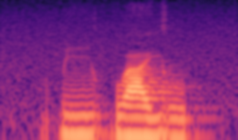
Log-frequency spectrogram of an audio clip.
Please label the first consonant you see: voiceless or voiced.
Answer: voiceless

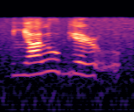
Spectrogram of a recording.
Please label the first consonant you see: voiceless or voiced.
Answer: voiced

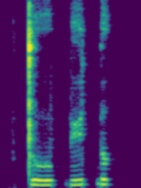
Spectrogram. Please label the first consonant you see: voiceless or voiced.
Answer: voiceless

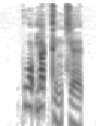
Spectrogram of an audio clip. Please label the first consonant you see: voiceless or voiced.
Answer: voiceless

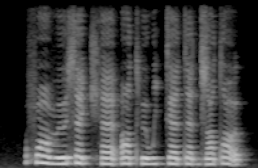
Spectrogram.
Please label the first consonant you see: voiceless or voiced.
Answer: voiceless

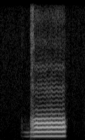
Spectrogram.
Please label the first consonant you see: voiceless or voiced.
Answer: voiced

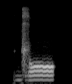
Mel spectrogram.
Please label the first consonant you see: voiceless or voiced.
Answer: voiced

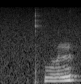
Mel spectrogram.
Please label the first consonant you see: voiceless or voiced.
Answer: voiceless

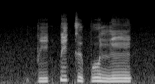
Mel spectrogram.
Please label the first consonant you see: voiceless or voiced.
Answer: voiceless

